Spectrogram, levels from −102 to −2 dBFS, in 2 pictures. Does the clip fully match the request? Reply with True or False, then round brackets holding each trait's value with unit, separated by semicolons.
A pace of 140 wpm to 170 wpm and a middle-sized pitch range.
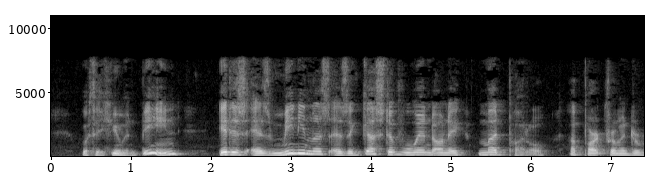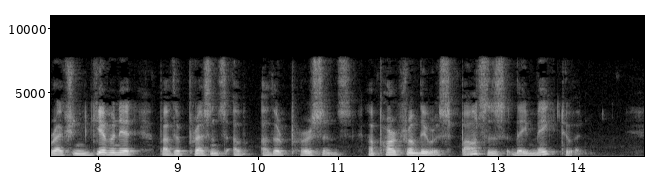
False (150 wpm; 7.2 semitones)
